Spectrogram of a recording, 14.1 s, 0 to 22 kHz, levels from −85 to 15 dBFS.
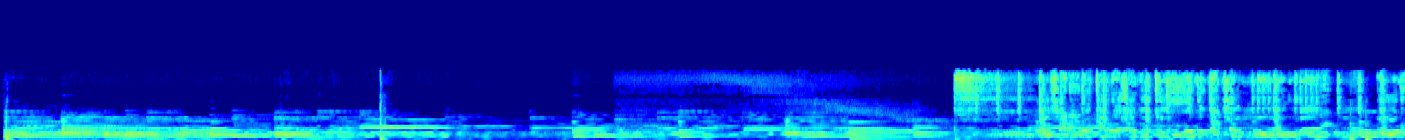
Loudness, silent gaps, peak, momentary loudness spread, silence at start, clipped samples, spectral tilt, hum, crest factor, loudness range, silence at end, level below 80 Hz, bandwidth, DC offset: -34 LUFS; none; -16 dBFS; 13 LU; 0.05 s; under 0.1%; -1 dB/octave; none; 20 dB; 9 LU; 0 s; -58 dBFS; 11.5 kHz; under 0.1%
